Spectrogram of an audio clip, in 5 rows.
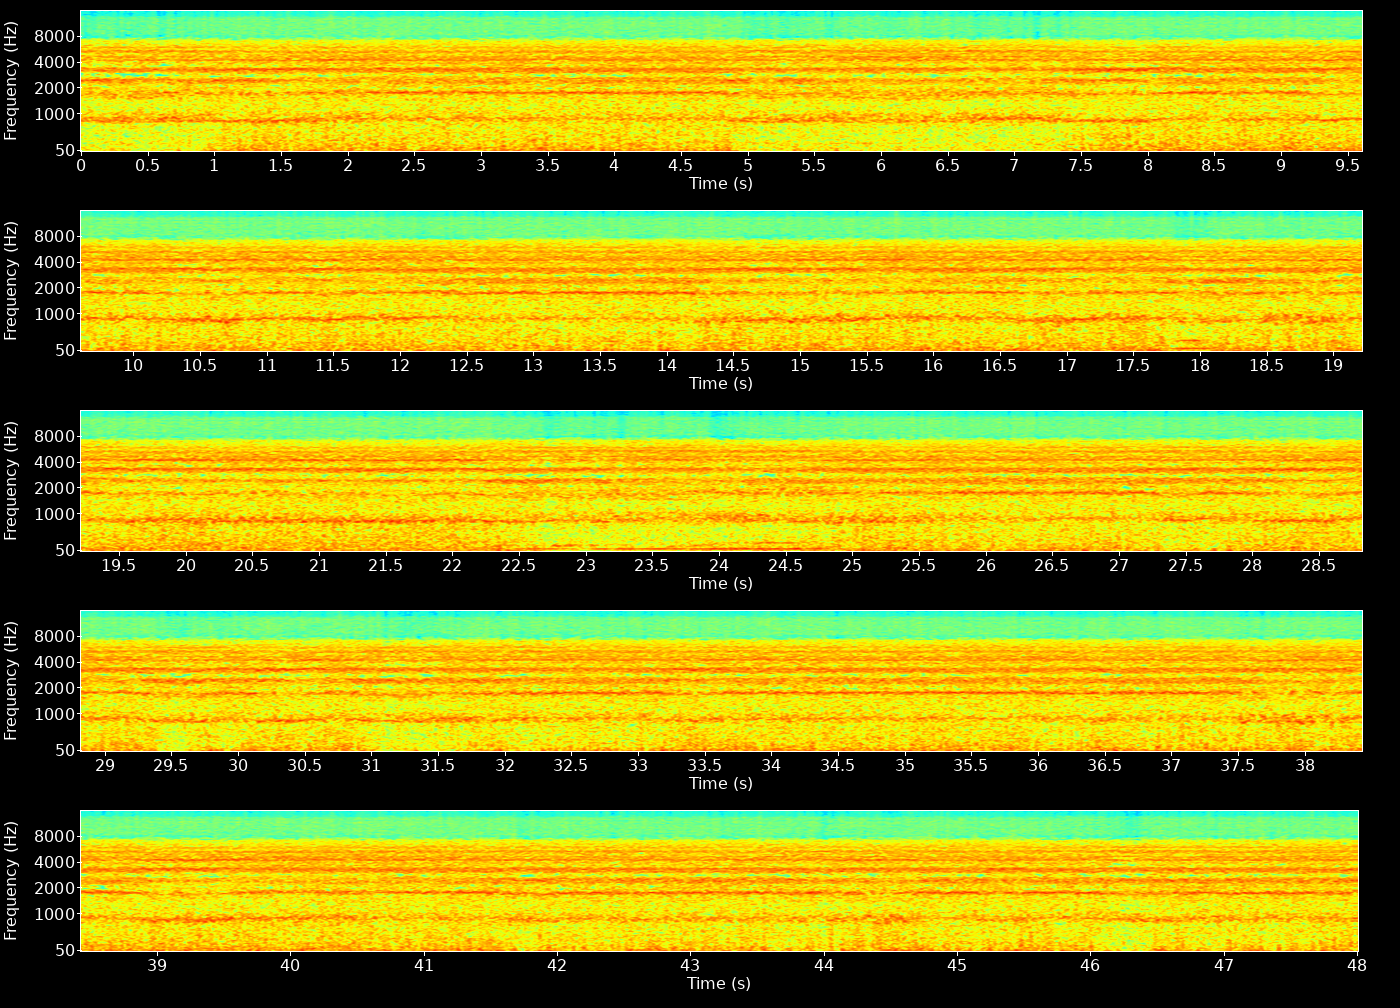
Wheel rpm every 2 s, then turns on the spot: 220, 230, 230, 220, 230, 220, 230, 220, 220, 220, 210, 210, 230, 230, 220, 220, 230, 230, 230, 220, 230, 230, 240, 230.
none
